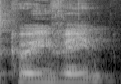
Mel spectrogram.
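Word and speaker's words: Caoimhín: ball back to queeving for anyone wondering by the way because i know crevey queen a lot of people aren't sure how to pronounce it and stuff but it's the irish word for kevin you could call him kevin kelleher but his name is grieving here comes costas now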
